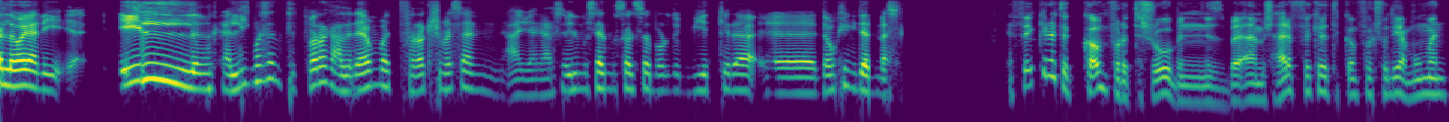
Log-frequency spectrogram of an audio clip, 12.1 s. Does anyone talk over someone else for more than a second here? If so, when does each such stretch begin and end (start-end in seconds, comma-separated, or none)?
none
